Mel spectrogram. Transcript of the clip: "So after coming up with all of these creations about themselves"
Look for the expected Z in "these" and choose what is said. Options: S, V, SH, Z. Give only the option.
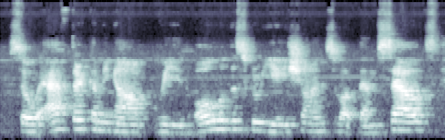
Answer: S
